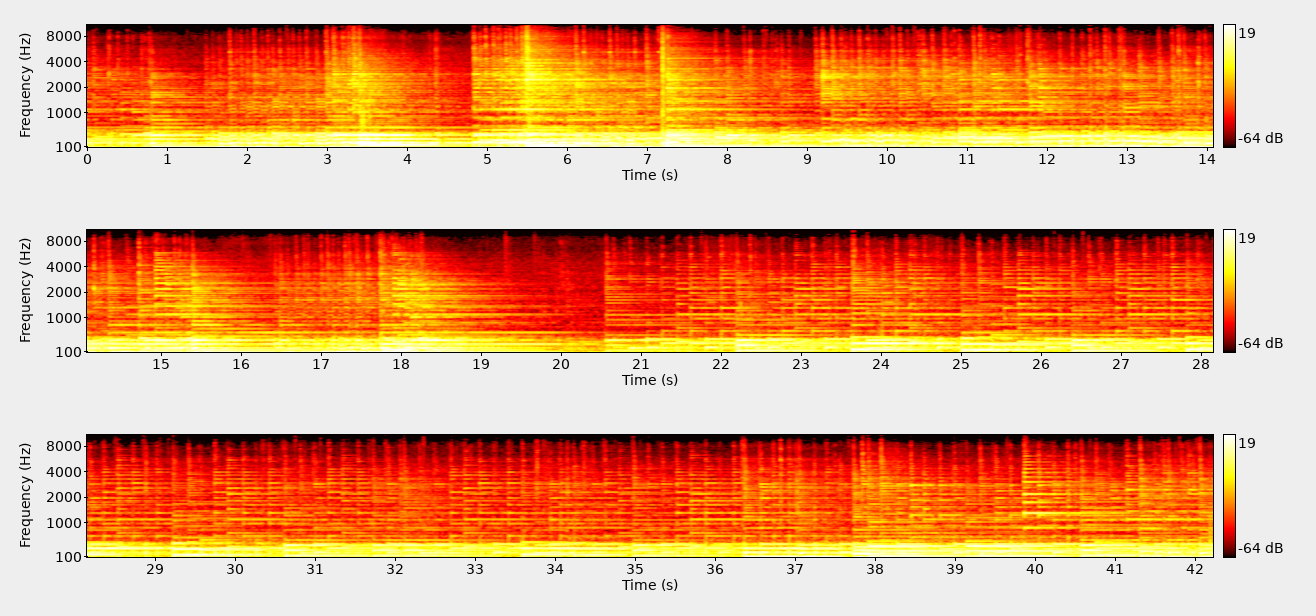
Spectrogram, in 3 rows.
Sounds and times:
Flamenco: 0:00.0 - 0:42.2
Guitar: 0:00.0 - 0:42.2.

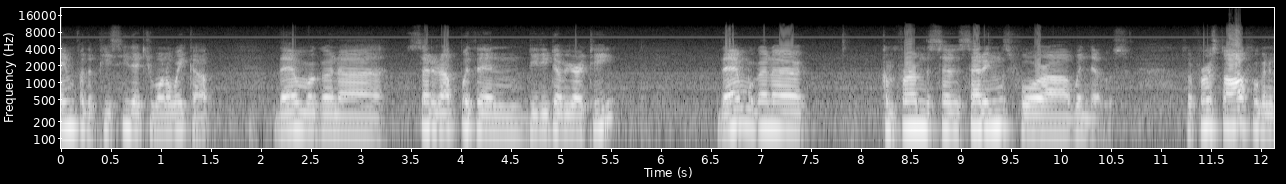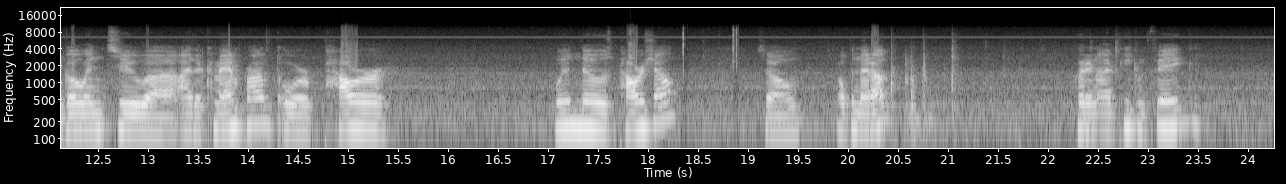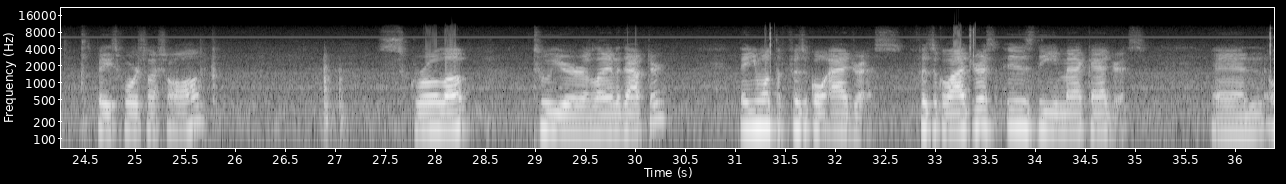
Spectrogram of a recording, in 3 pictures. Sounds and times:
Speech: 0:00.0 - 0:01.5, 0:02.2 - 0:05.6, 0:06.6 - 0:07.5, 0:08.2 - 0:15.5, 0:17.1 - 0:18.4, 0:19.1 - 0:20.5, 0:22.2 - 0:23.6, 0:24.6 - 0:25.8, 0:27.4 - 0:28.4, 0:29.0 - 0:30.4, 0:31.0 - 0:35.2, 0:35.8 - 0:36.3.

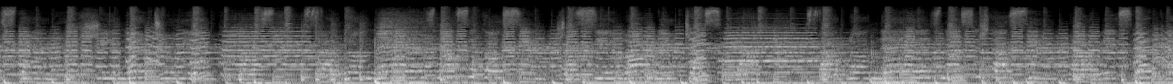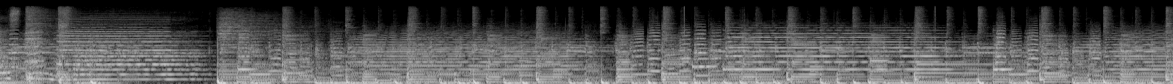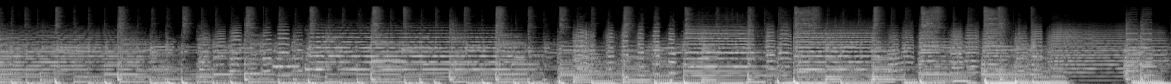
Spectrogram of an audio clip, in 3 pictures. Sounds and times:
Swing music: 0:00.0 - 0:35.1.

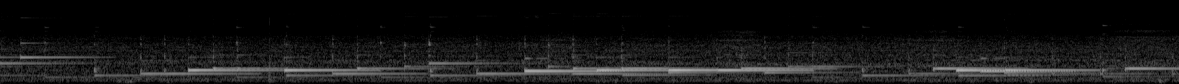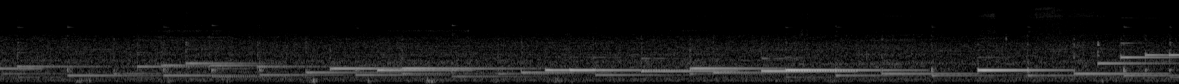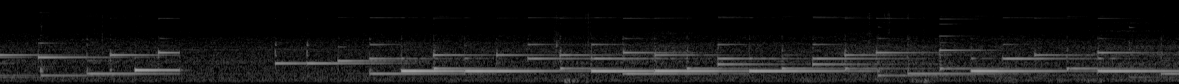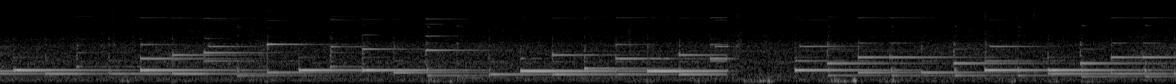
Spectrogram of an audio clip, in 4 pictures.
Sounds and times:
Music: 0:00.0 - 0:25.5, 0:26.2 - 0:47.1.

